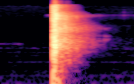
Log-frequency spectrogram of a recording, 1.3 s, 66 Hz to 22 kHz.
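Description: A Beeman BP.50 fires a chemical round in a single sharp, loud pop that decays quickly into silence.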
